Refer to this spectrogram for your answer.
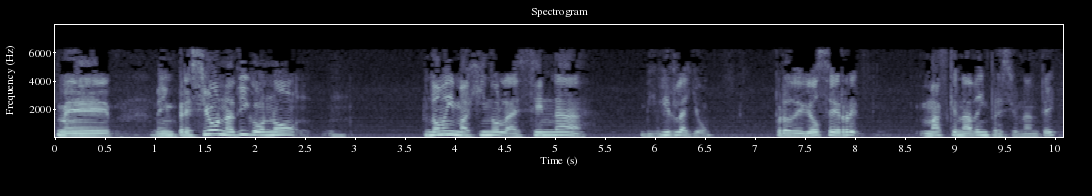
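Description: A man's voice: sits high, measured pace, long pauses, dull audio. A man hosting a talk show, musing aloud and restarting his sentences. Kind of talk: talk radio chat.

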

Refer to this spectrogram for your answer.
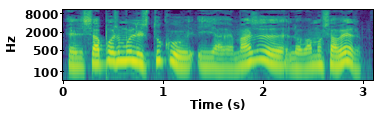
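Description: Man, Cantabrian accent, podcast host, folk tale storytelling, chatty, chuckling, mellow, fairly high. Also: lively intonation, a little fast, creaky, no room sound.

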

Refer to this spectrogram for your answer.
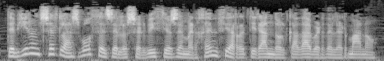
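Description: Un médico cortante y mandón, en boca de una mujer de voz baja. La grabación es sorda, de baja fidelidad. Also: female voice, a bass voice, animated, fast, darkish tone. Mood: clinical. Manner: curt, commanding. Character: cold, authoritarian male doctor. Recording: dull lo-fi with faint music.

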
